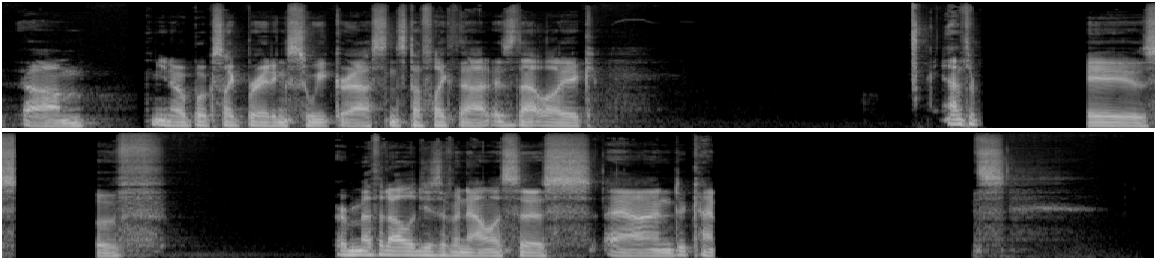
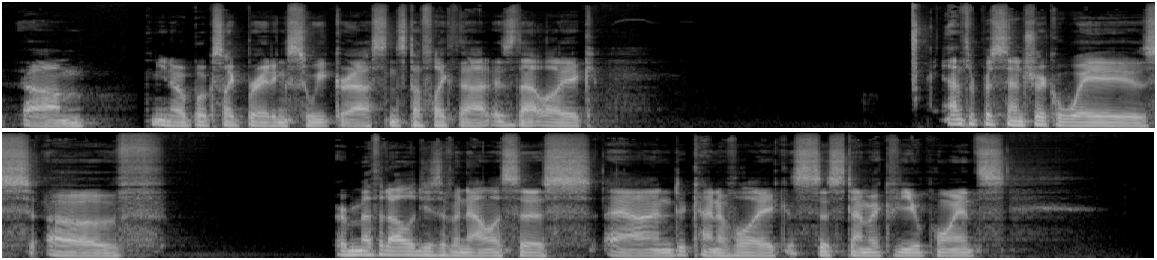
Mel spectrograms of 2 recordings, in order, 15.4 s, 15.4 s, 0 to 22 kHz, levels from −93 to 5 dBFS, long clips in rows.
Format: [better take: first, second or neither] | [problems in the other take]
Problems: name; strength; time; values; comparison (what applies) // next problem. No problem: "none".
second | audio cutting out; at 6.5 s for 0.5 s, at 8 s for 0.5 s and at 12 s for 1.5 s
